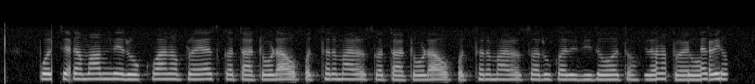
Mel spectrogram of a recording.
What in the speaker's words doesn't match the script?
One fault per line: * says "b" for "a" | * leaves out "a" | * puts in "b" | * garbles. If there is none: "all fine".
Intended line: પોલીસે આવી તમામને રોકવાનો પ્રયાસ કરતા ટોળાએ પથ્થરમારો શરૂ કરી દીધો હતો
* leaves out "આવી"
* puts in "કરતા ટોળાએ પથ્થરમારો"
* garbles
